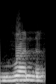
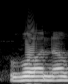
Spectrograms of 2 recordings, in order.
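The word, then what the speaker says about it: one: फिर उसके बाद है वन साइडेड गेम वन व आ रहा है व से व न वन आ रहा है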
